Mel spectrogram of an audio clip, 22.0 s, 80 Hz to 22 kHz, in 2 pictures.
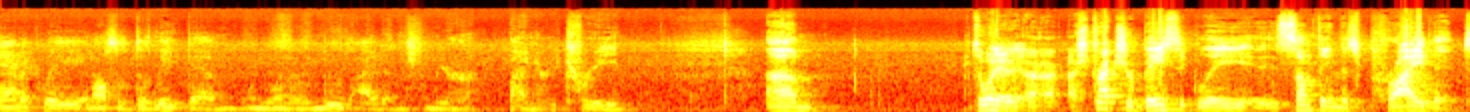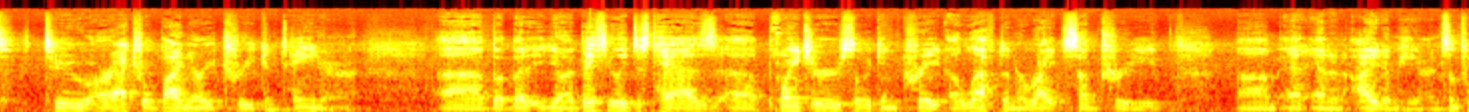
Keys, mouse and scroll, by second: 8.0 scroll down 2.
